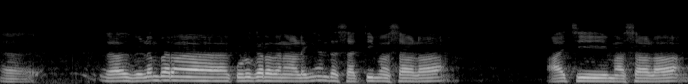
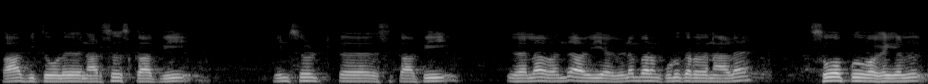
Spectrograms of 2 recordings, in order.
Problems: none marked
